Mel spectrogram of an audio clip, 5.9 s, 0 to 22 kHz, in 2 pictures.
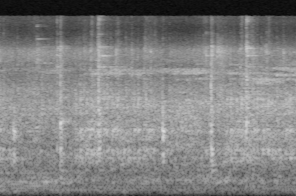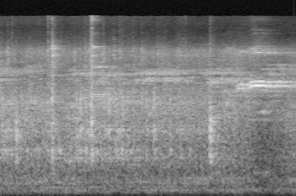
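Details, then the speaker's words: GX-type engine on 7,500 genset, often flooded with fuel, compression normal, after reassembly: repeated recoil pull-start rattles and clicks, engine spins but won't start; carburetor suspected, checked next by draining float bowl. "oke kita tes engkol kembali ya masih belum mau hidup"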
